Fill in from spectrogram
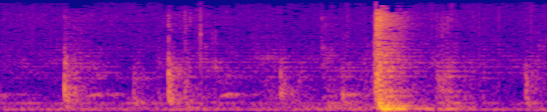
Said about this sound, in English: Close the door, Chester.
